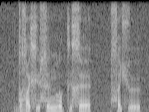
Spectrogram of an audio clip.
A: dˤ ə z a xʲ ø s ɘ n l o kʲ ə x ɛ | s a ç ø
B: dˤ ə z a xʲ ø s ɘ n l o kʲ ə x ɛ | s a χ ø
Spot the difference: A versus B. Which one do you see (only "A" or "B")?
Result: A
